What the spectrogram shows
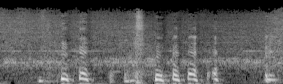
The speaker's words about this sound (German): Es ist, niemand, ist niemand zu verstehen, wenn dieser Föhn an ist. Und ich höre auch gar nichts mehr, ich sehe auch überhaupt gar nichts mehr.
